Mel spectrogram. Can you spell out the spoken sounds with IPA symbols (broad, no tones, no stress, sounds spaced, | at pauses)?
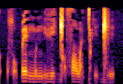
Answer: sˤ ṵ ɓ e ŋ͡m ɯ ŋ ḭ vʲ ɛ ɡ͡ǁ ḭ sˤ i w ḛ ǀʰ ḭ ɡ͡ǁ i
